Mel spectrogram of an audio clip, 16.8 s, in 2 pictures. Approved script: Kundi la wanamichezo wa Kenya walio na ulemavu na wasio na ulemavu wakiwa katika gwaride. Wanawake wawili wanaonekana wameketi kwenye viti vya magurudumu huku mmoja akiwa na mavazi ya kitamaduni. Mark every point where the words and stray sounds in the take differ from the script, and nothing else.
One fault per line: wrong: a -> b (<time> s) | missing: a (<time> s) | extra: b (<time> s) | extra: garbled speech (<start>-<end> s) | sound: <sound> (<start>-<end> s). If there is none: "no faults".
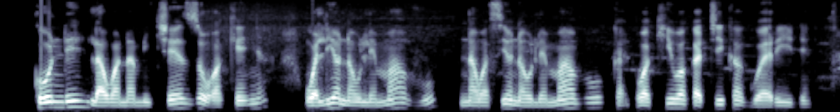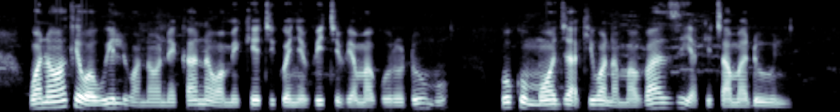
no faults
